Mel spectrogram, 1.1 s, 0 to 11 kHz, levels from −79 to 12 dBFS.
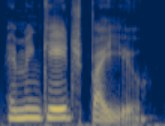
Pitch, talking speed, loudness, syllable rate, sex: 220 Hz, 270 wpm, -16 LUFS, 7.5 syllables/s, female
